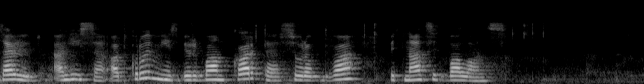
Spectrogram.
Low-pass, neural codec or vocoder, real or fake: 7.2 kHz; codec, 16 kHz, 2 kbps, X-Codec, WavLM features, trained on Multilingual LibriSpeech; fake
